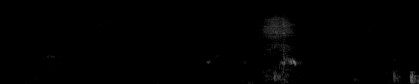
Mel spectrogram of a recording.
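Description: Near silence, with one faint, brief noise about three seconds in.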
